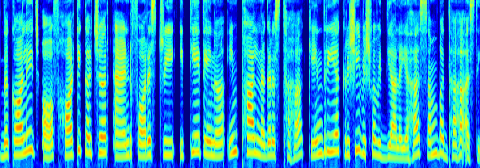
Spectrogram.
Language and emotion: Sanskrit, neutral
